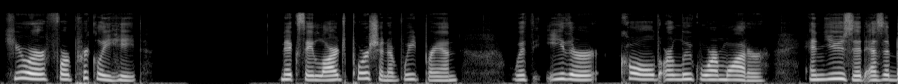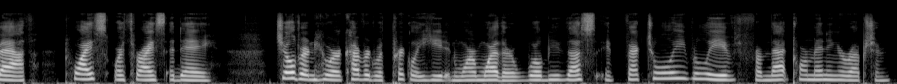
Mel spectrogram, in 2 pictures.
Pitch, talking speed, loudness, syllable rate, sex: 215 Hz, 155 wpm, -18 LUFS, 5.0 syllables/s, female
